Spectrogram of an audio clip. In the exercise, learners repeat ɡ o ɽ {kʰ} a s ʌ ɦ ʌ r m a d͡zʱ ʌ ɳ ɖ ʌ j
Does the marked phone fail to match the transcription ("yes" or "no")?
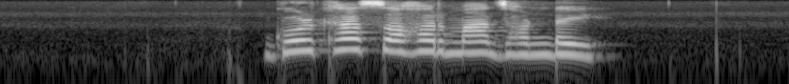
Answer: no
